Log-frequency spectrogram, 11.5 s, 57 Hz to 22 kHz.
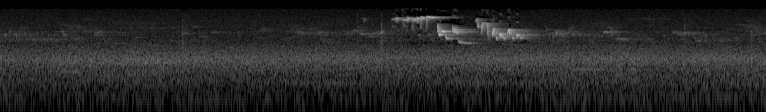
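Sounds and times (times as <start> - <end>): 
European robin Erithacus rubecula thin warbling song: 0.0 - 11.4.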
